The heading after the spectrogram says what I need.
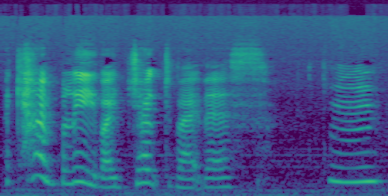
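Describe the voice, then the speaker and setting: A woman voicing an anxious, wryly sarcastic bookish teenage girl in an expressive, introspective visual novel reading. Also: sits high, a little slow, dull audio. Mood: anguished.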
